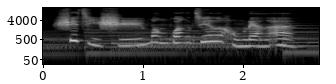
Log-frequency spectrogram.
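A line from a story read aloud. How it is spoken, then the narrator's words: Beaming, bookish tone. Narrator (Chinese): 笑逐颜开，拽文说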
